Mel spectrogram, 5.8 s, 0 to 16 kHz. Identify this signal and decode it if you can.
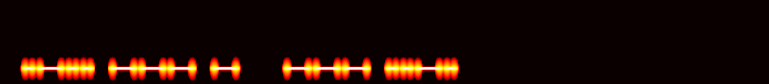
Morse code, heard as a keyed tone, about 22 wpm, 700 Hz. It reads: LOT OF
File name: practice / 22wpm / Sets of 8 Words - 22wpm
